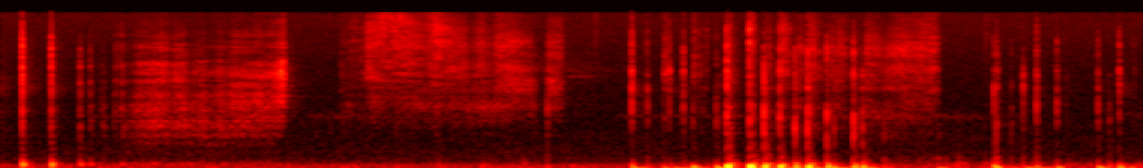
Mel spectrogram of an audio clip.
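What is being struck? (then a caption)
Paperboard box. A red printed paperboard eyelash box, held in both hands, has its surface scratched and rubbed with fingernails. Soft, hissy rubbing strokes and irregular dry scratches and taps are heard close up, with a denser, louder burst of scratching around the middle before it settles into scattered scrapes.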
